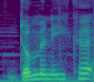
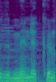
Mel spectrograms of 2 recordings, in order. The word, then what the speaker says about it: Dominica: With Dominicans from the Dominican Republic, the me syllable is stressed, while Dominicans from Dominica, the ni syllable is stressed, Dominica and Dominica respectively.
